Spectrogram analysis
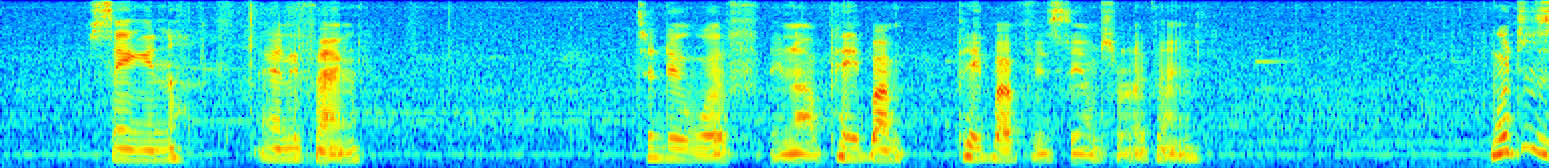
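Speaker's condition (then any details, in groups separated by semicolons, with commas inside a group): Cerebral palsy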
